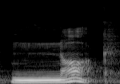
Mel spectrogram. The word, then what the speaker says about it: knock: And that one actually has a silent K in the front. We don't hear that K. We just hear the N that comes after it. So K N gives us the sound knock.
